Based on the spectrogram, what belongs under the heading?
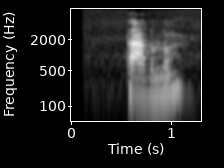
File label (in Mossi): "taglem", moore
